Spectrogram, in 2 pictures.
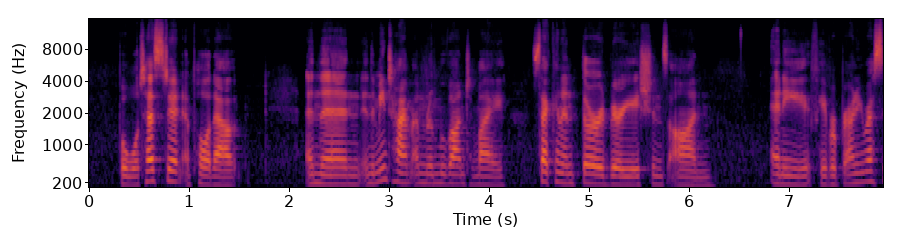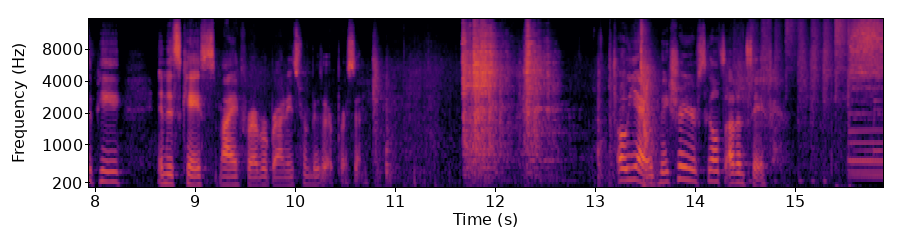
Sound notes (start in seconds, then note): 11.6 skillet clangs; 14.4 upbeat music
